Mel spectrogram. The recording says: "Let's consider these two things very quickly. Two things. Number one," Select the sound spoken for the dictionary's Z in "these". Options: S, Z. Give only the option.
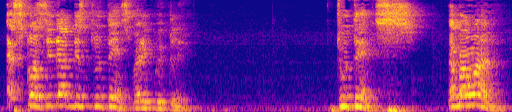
S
